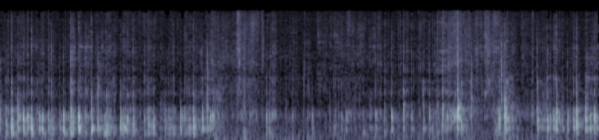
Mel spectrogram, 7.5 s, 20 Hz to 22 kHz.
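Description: An empty, hand-sized molded kydex pistol holster, a rigid plastic hollow shell with a multicam camo pattern and no gun inside, is held in both hands and tapped and scratched with fingertips and nails. Rapid, dry, hollow plastic taps and scratchy rasps sit in the mid range around 600 Hz and die away almost instantly. Dense bursts of tapping ease into quieter, sparser scratching, then pick up again.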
